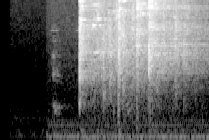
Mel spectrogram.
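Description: Glass shattering: a sudden crash a little under a second in, followed by a few more sharp breaking, tinkling hits that fade away.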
